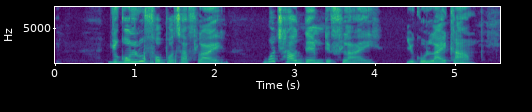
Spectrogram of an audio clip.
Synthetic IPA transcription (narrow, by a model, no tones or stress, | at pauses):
juɡolukfɔbɔtaflaɪ | wɔt͡ʃhaʊdɛ̃mdeflaɪ | juɡolaɪkʰã̰m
